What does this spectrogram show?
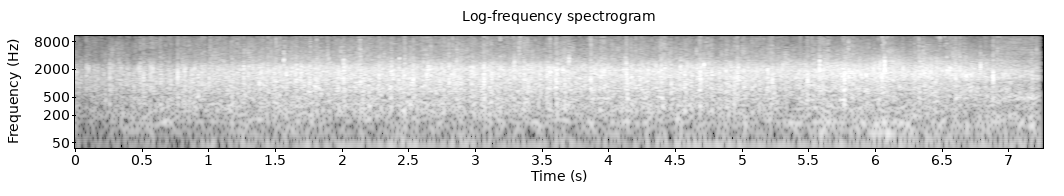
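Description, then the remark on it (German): Sustained audience applause welcoming the speakers at the start of a talk, a dense steady wash of many hands clapping at an even level for several seconds, with no voices standing out. “Also gebt ihm einen großartigen Applaus und viel Spaß bei dem Talk.”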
